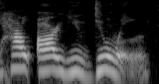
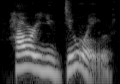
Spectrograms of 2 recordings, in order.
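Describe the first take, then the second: First: It is asked sincerely, really meaning it. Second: It is asked casually, as a routine greeting.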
